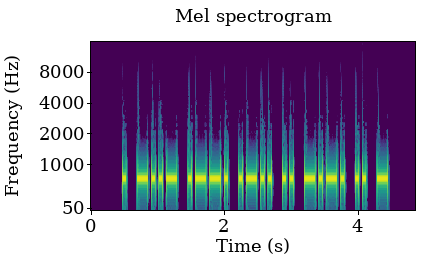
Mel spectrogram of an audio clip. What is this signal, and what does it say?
Morse code, heard as a keyed tone, about 22 wpm, 700 Hz. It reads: EXPLICIT
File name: practice / 22wpm / Eight Letter Words - 22wpm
